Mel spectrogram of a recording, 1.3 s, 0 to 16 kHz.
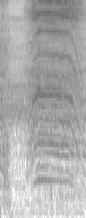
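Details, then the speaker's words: Bruder 963 RC track loader with 4-in-1 bucket clamping an object: thin, steady, high servo hum for under a second from too much squeeze force; back off until the hum stops. "now if you hear that humming noise my 3d printer is going right now but if you hear that humming noise it's because you're putting too much force on those servers so you just back it down and you want to get get it to not hum because you're just forcing them servos"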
